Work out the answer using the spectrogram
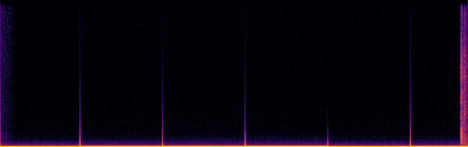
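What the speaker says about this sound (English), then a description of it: "It's a sine wave, one tone." A synthesized sine wave bass line holds one steady low tone for drum and bass production, interrupted by a few brief clicks at note changes, with no other sounds.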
